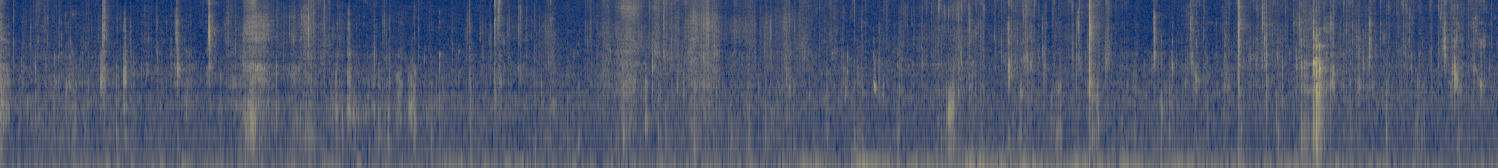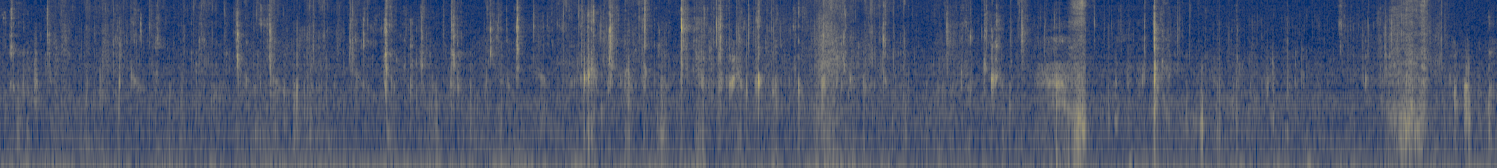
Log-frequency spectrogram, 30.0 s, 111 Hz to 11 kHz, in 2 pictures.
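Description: Close-up eating sounds: a person biting and chewing chunks of glazed braised pork belly. There are many small sharp mouth clicks throughout, and a few louder bites about 13 and 22 seconds in.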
